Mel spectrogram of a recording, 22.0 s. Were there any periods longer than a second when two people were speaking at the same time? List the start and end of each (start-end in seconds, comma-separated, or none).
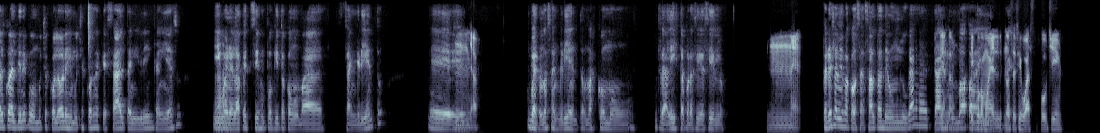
18.7-20.3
